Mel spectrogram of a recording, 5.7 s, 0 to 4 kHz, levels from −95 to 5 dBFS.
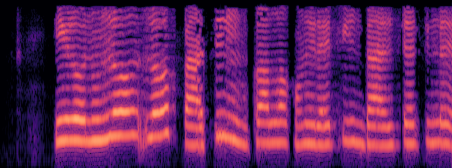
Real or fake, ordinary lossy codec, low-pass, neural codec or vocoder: fake; AAC, 16 kbps; 3.6 kHz; autoencoder, 44.1 kHz, a latent of 192 numbers a frame, MeloTTS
